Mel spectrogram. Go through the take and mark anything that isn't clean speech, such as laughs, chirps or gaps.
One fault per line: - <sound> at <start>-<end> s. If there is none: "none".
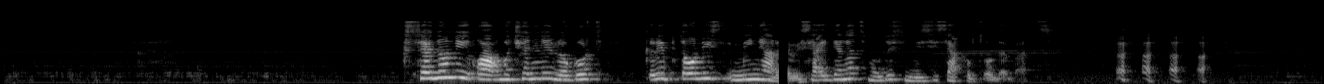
- dropout at 7.8-7.9 s
- laugh at 11.2-12.1 s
